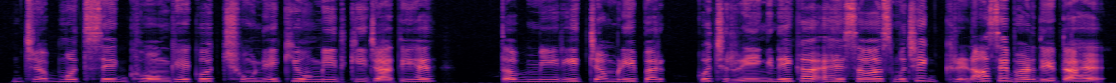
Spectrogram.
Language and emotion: Hindi, disgusted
